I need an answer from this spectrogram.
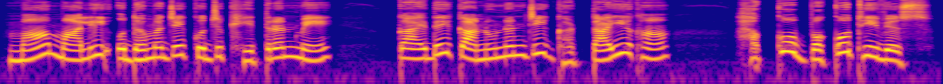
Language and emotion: Sindhi, surprised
